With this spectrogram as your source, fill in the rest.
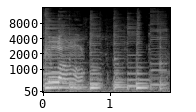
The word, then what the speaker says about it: Gallant: His name is French, and I pronounce it that way. Jeff Gallon.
